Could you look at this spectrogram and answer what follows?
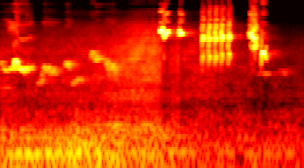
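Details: Orange-headed thrush (anis merah) singing to provoke other birds: soft warbled whistles drifting up and down, then a string of high, clipped chips repeated quickly, over a low hum.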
